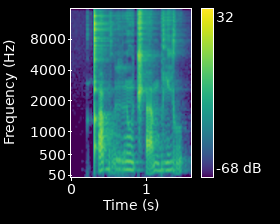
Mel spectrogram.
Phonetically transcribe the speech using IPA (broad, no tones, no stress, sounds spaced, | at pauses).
qʼ ə b ṵ r ũ t͡ʃʼ a̰ m b i j ṵ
